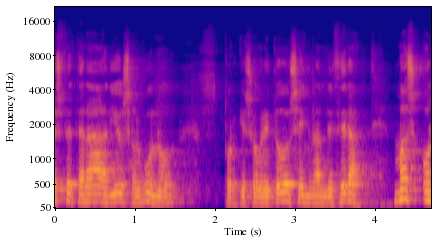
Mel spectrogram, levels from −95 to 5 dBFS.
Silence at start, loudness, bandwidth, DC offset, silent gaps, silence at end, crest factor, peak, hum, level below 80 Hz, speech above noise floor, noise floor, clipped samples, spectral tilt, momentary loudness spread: 0 s; -23 LUFS; 13 kHz; under 0.1%; none; 0 s; 18 dB; -6 dBFS; none; -72 dBFS; 29 dB; -51 dBFS; under 0.1%; -5.5 dB/octave; 11 LU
